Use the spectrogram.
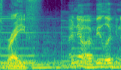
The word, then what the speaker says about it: Ralph: ralph finds right wraith it's ralph but it's rafe i know i'd be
